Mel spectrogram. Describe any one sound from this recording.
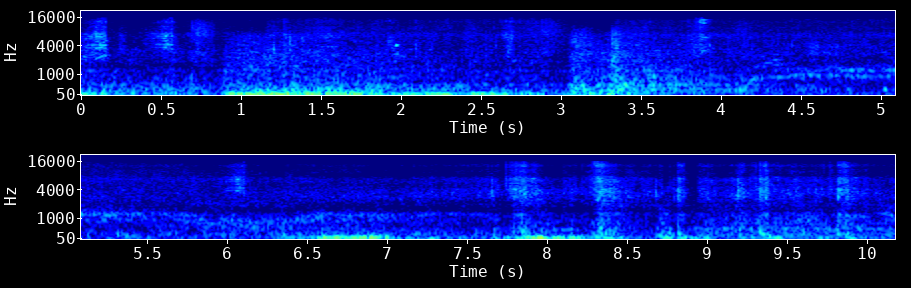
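A crossbow fires with sharp snaps.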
